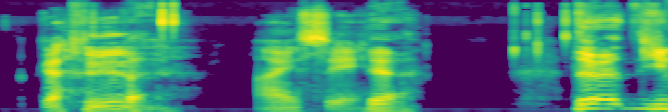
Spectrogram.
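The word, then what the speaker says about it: Ghuun: and Blood of Goon and Goon the Blood God. Am I pronouncing that right? Gahoon. Gahoon.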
